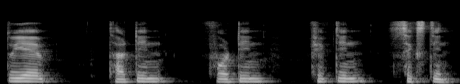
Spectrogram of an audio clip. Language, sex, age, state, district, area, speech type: Manipuri, male, 18-30, Manipur, Imphal West, rural, spontaneous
